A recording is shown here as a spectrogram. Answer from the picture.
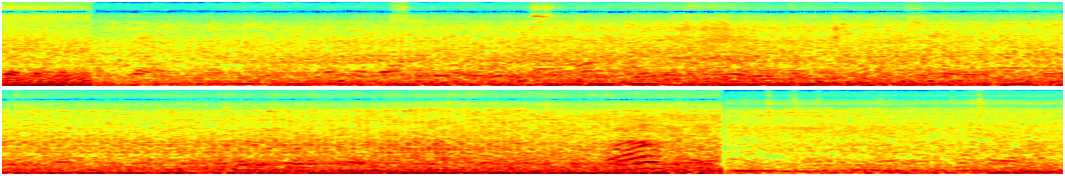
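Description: Street ambience: a steady low traffic rumble with faint voices. The background changes abruptly about half a second in and again near the end, where the shots are cut.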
